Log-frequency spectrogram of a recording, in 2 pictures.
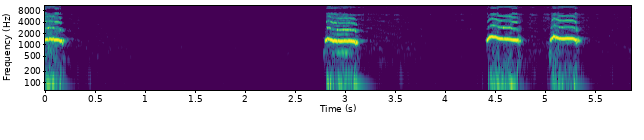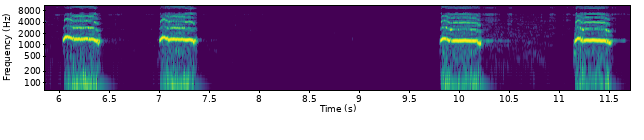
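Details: Barn owls while mating: a run of short harsh screeches in irregular bursts, some paired close together, others after long pauses, each note rough and slightly wavering.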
